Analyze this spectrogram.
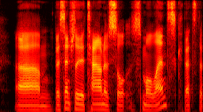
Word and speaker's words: Smolensk: word for it um essentially the town of smolensk that's the pronunciation i i'm leaning to you nathan for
